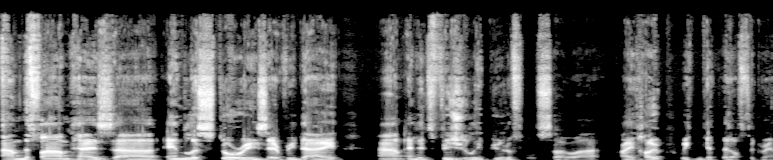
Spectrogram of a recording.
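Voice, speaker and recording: With an ordinary speaking voice, a man speaks at a moderate pace and fairly low pitch, keeping his intonation fairly even while his loudness swings widely. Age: 60s. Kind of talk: interview. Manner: many fillers and repeated words.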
